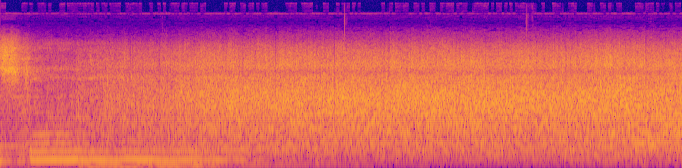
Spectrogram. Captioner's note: audience applauds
